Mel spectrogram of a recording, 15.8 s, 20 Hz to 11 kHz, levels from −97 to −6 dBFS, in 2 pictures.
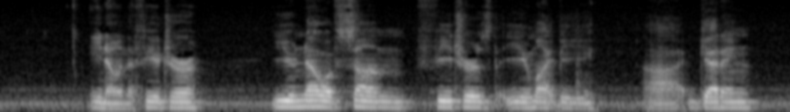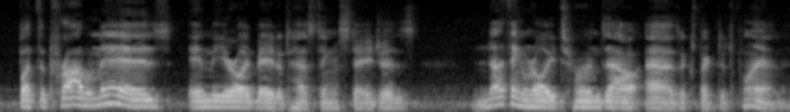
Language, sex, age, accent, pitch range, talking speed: English, male, 20-39, American, 115-170 Hz, 130 wpm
